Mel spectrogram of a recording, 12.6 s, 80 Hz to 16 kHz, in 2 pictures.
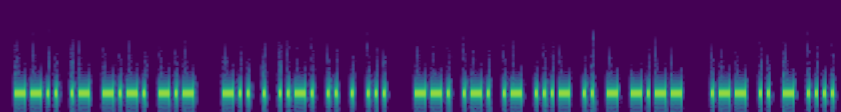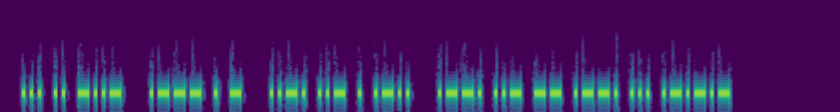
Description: Morse code, heard as a keyed tone, about 37 wpm, 700 Hz. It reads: ZACK DEFIES GRAVITY WITH SIX JET FUEL PUMPS.
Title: Pangram Challenge v2 - 40wpm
